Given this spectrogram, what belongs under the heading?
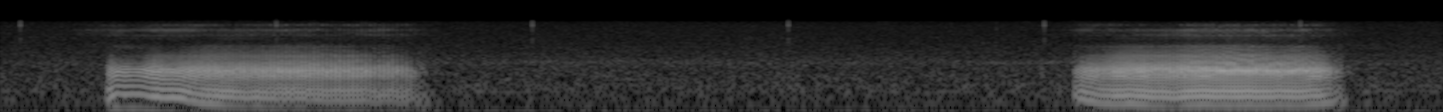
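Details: Snoring again: two long, buzzing, rattling breath sounds with a quiet pause between them.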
